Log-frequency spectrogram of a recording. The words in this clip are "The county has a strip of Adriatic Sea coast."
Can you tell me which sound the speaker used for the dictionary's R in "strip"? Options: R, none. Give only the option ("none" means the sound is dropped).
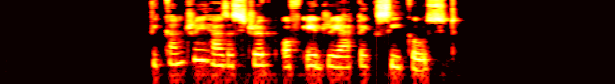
R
